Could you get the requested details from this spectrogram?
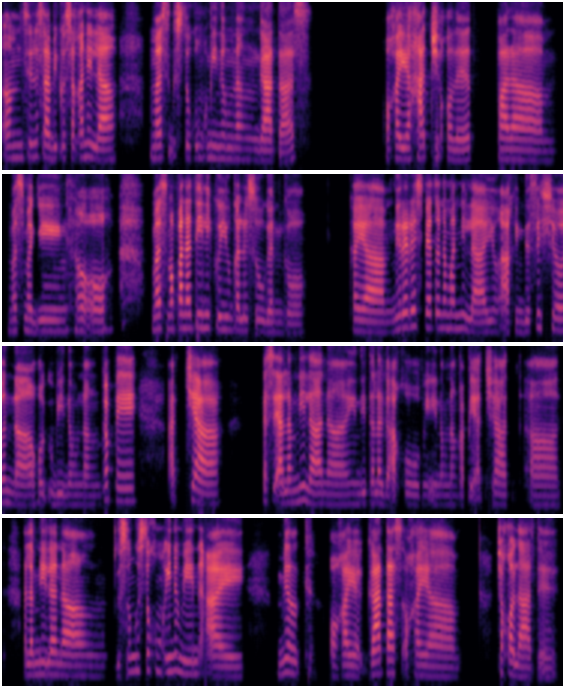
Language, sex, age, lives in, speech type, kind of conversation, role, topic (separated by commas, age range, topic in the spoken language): Filipino, female, 40-44, Philippines, conversation, unstructured, none, Sa pagitan ng kape at tsaa, alin ang pipiliin mo?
